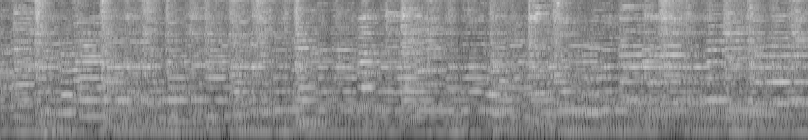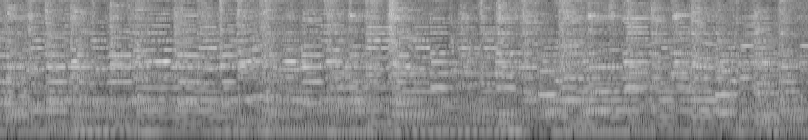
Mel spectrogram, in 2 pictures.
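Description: Irish traditional jig played live on uilleann pipes, fiddle, bouzouki and guitar, with a steady low drone underneath the melody.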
